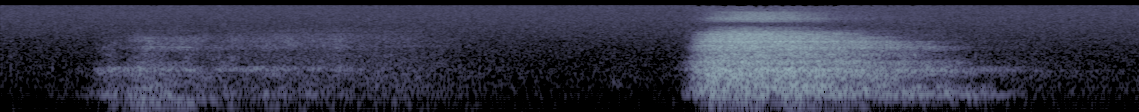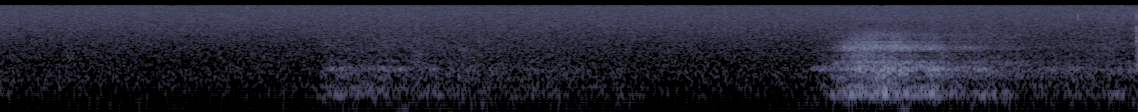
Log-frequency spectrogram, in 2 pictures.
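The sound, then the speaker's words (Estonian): Slow, deep breathing, three deep in-and-out breaths: drawn-in inhales and long airy exhales, one exhale noticeably louder and fuller, with quiet pauses between breaths and no talking. “soovitan teha nüüd kolm sügavat sisse-välja hingamist.”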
